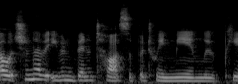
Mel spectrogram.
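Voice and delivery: ordinary talk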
